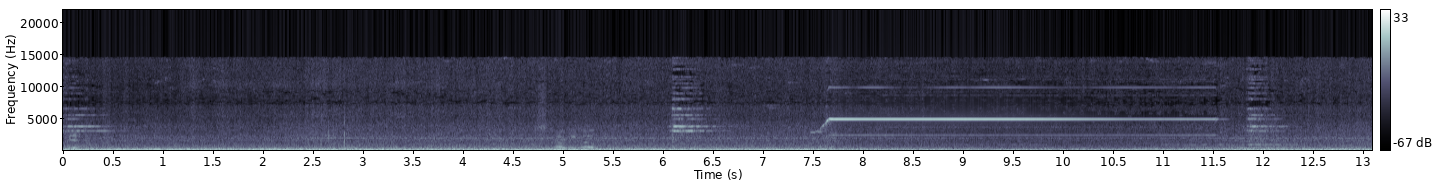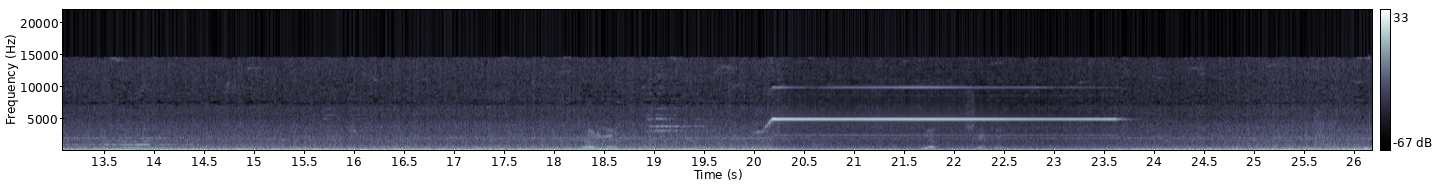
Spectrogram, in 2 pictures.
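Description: Induction furnace powering up twice, each time a high-pitched whine that glides up briefly and then holds for about four seconds, over a steady low hum that runs throughout; a few clicks fall around the first whine.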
